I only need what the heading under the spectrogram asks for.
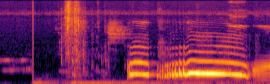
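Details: Spotted dove coo used to lure birds, preceded by a low steady hum and a burst of rustling; the call is a short note followed by one long, pulsing, slightly rising then falling coo.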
